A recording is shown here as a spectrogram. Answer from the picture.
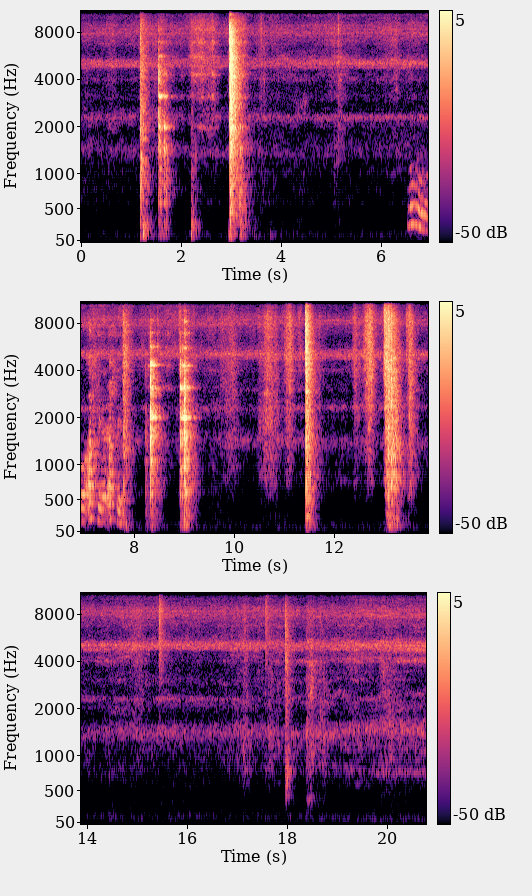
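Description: Scattered single knocks and clatters of kitchen work: a thin wooden rolling pin and a frying pan on the counter and gas stove as a round of flatbread dough is lifted and laid in the pan, the sharpest knock about three seconds in. About seven seconds in there is a brief murmur of a woman's voice.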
